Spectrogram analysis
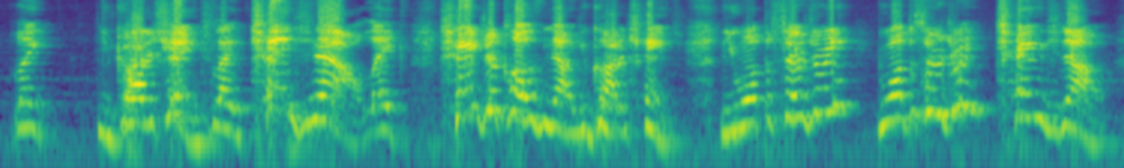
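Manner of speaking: mock a pushy staffer demanding compliance; bossy lady. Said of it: "the lady was like".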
